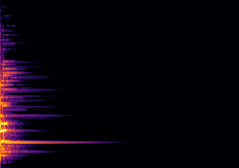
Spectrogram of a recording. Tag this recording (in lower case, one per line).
tools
